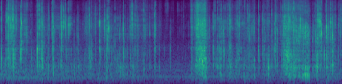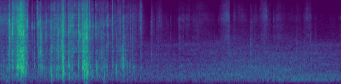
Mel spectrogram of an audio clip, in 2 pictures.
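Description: Trading card pack wrapper being torn open and crinkled by hand: dense, rapid crackling that stops about six seconds in.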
